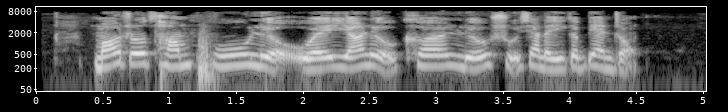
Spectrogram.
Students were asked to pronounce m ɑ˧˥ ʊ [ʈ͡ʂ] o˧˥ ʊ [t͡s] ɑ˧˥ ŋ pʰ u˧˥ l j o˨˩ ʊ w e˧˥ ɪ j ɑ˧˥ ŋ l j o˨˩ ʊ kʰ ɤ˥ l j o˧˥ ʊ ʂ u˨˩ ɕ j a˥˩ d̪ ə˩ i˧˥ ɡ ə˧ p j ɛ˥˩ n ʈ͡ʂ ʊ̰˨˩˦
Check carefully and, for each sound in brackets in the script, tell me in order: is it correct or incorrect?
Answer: correct, incorrect

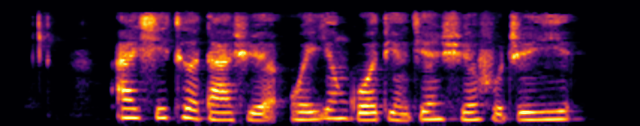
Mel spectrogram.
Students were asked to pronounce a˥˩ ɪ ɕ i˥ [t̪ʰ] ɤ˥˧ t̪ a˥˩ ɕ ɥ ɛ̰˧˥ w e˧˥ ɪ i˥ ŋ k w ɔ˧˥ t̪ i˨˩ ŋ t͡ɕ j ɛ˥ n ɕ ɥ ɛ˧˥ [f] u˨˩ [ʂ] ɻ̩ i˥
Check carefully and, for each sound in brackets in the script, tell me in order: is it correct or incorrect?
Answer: correct, correct, incorrect

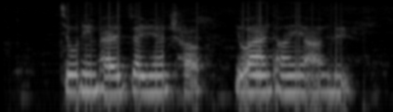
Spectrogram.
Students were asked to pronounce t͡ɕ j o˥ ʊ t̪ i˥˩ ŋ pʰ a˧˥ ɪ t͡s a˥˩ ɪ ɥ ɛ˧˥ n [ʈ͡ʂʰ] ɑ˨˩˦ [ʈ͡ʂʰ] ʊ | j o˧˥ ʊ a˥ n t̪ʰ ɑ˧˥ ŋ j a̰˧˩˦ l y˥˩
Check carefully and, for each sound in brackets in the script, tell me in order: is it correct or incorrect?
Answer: correct, incorrect

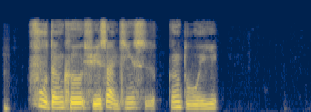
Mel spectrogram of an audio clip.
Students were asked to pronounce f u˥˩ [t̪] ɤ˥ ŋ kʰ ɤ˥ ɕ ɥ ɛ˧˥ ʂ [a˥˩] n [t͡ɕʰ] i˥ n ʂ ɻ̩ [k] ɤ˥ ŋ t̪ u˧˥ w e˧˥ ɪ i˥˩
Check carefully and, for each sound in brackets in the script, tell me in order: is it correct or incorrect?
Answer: correct, correct, incorrect, correct

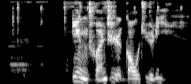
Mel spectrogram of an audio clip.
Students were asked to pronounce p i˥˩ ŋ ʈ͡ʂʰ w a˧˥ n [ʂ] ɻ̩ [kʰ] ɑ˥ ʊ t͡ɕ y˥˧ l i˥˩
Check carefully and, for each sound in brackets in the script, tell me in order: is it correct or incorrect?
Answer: incorrect, incorrect

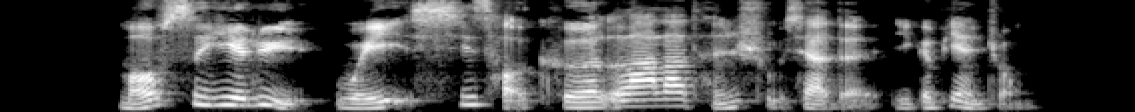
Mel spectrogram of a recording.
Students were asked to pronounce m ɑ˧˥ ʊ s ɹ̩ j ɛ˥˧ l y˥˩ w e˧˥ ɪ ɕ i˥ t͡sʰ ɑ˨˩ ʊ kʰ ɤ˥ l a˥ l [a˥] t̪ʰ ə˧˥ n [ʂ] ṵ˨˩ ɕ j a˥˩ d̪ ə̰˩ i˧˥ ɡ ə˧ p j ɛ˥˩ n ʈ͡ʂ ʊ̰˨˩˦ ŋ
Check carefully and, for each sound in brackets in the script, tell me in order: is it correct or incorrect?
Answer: correct, correct

